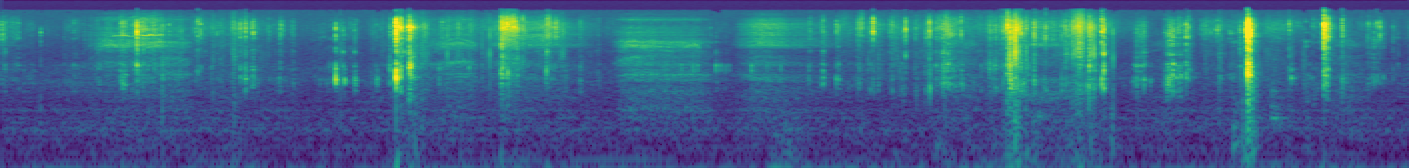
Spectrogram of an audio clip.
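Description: Handling noise from a plastic smoke detector being worked apart and its mounting base separated: scattered small plastic clicks, scrapes and light rustling, with a sharper click near the end.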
